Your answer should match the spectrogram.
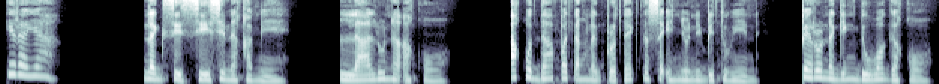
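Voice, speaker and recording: A woman's voice: on the low side, very animated, unhurried, long pauses, dark tone, no room sound, studio quality. A Filipino woman voicing a regretful, cowardly man who pleads contritely in a dramatic story. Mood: contrite pleading. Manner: beseeching, contrite. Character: regretful, cowardly adult son and ex-partner, pleading.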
